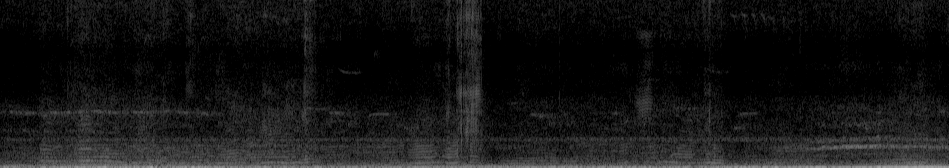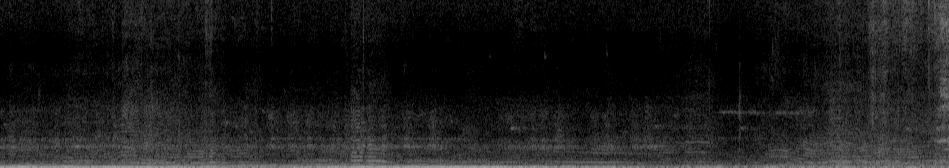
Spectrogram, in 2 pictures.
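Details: Italian honey bees at a morning hive check on a homestead, foragers returning with yellow, orange or red pollen on their rear legs; a dense, steady low drone swells and fades in waves, with passing wingbeat whines overhead.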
